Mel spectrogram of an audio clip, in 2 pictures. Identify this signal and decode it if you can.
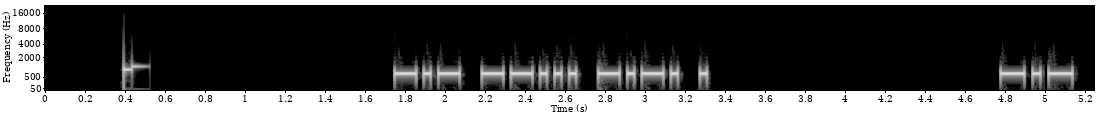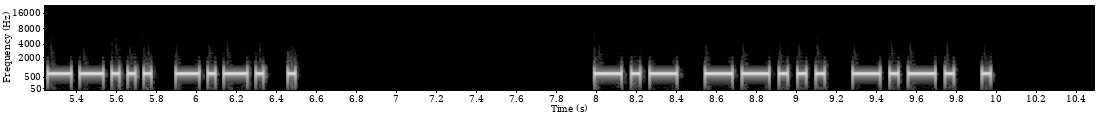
Morse code, heard as a keyed tone, about 30 wpm, 700 Hz. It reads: K7CE K7CE K7CE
